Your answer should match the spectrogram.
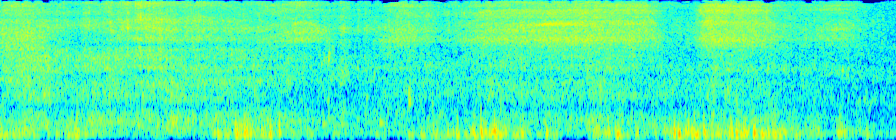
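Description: Small waves wash in along the shore of Torch Lake on a cloudy, windy day with whitecaps, in soft, repeating surges under a steady rush of wind buffeting the microphone, with no voices present.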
